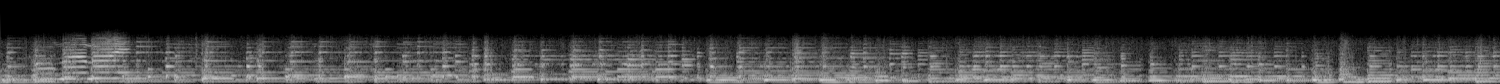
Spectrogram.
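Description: Instrumental break of an old-time string band, with plucked strings (guitar and banjo) picking a fast, busy run between sung verses. It comes from an old shellac record transfer, so it sounds dull, with no high treble.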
